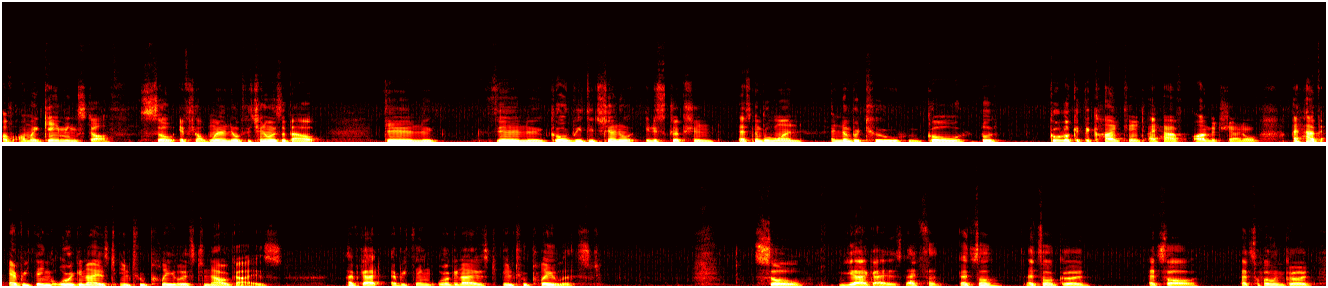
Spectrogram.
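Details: Self-reported speech impediment in a male streamer, with disfluency of word and phrase repetitions; finding: speech impediment with disfluency.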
